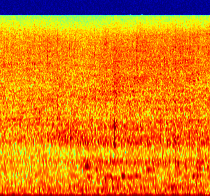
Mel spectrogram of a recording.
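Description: Steady sizzle of a pot of oil, onion and tomato cooking on a lit gas burner as fish is layered in, with one faint tick a little after two seconds.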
